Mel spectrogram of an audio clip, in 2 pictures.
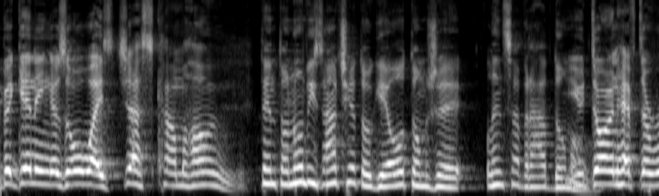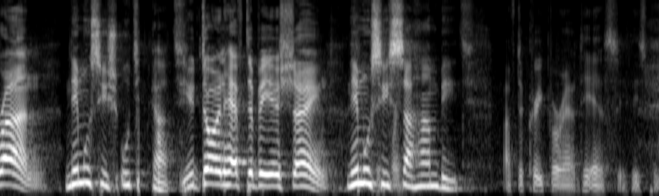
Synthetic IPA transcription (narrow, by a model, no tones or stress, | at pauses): bɨɡɪ̃nɪ̃ŋɪzɔlˠwizd͡ʒʌskʰʌ̃mɦõʊ̃mt̪ɛnt̪ɔnɔʋiːzat͡ʃɪat̪ɔɡjɛɔt̪ɔmʒɛ | lɛnsaʋɾaːd̪̚d̪ɔmɨdõʊ̃nt̚hæftəɹʌ̃n | ɲɛmusiːʃucɛka̰cjɨdõʊ̃nt̚hæftɨbiɨʃẽɪ̃md̥ɲɛmusiːʃsaɦambic | hæ̰ftɨkʰɹ̥ipə̰˞ã̰ʊ̃nd̚hḭsḭðḭz̥pḭ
